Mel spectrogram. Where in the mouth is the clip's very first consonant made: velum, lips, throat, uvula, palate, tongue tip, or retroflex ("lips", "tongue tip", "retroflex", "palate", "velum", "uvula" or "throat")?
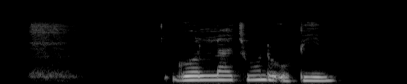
velum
